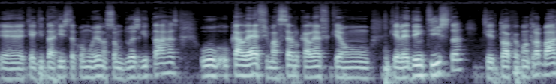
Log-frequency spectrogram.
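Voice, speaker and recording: Over a silent background in a very clean recording, a man talks at a fairly quick pace with an unremarkable speaking voice and fairly low pitch. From Santa Catarina coast, Brazil (Itajaí). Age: 60s. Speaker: doctor and health cooperative executive. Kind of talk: casual chat.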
